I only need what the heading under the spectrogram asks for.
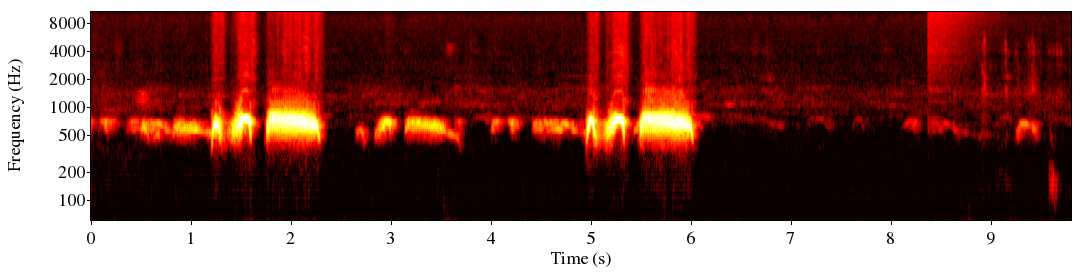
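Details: Cooing of a spotted dove, Thổ-style song used to urge caged doves into calling and sparring: quiet murmuring coos build to two loud phrases, each with short hooked notes and a long buzzy coo, then silence.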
